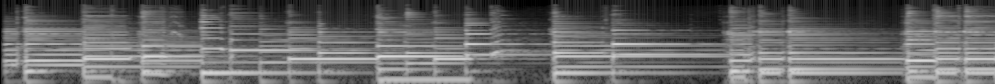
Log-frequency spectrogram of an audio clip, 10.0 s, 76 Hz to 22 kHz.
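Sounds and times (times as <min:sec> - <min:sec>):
fingerstyle acoustic guitar: 0:00.0 - 0:09.9.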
